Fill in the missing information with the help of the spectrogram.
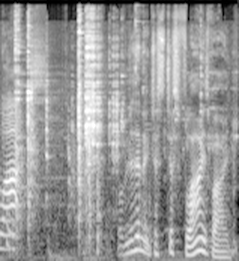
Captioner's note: dishes clanging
